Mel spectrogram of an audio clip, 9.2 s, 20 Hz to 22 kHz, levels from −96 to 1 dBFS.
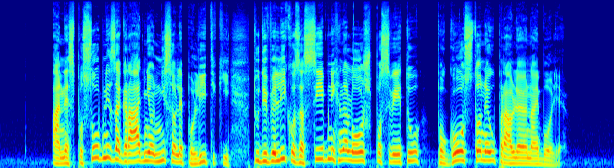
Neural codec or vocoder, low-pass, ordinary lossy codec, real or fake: none; none; none; real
